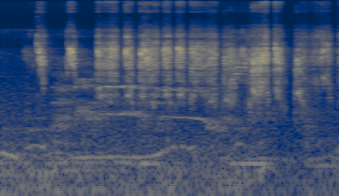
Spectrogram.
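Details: Weaver song, unedited, played as a lure to prompt caged weavers to start singing: bursts of harsh, buzzy, high chattering notes, short phrases repeated several times a second, steadier toward the end.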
